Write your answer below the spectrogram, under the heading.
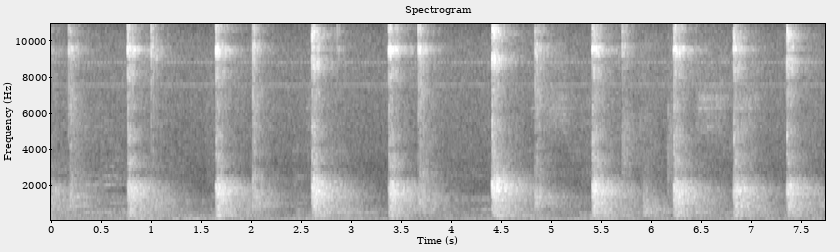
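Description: Table tennis ball clicking off rubber-faced paddles and bouncing on the table in a steady rally, the clicks coming in close pairs about once a second, each with a short ring after it.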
